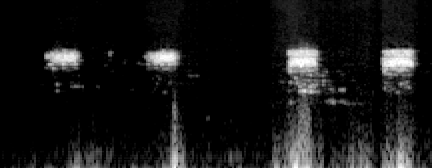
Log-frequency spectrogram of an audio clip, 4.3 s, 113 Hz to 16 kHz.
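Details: Barn owl calling at its nest around 3:53 AM on 16 May 2012 as a rabbit is delivered; four harsh, hissing bursts spaced about a second apart, with low thumps and scuffling between them.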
